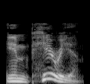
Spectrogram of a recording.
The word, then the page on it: imperium: British English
